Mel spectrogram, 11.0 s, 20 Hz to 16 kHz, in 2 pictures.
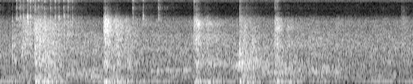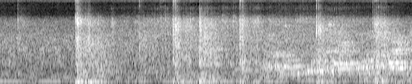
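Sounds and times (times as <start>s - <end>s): steady low hum: 0.0s - 11.0s
basketball thuds: 7.8s - 8.9s.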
